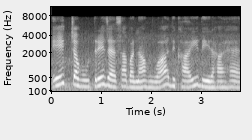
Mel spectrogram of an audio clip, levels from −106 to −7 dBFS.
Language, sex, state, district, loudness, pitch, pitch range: Hindi, female, Chhattisgarh, Raipur, -17 LUFS, 205 Hz, 190-240 Hz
